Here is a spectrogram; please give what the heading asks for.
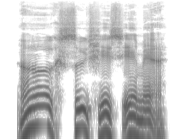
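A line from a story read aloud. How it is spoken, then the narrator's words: Through gritted teeth. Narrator (Russian): процедил Хумул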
